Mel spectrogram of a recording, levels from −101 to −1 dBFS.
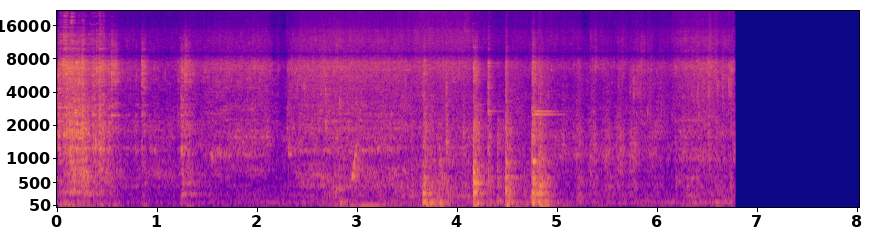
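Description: At 6.77 s the clip has a cut-off end. Whatever's sounding just stops mid-event, with no tail or natural decay, and from there to the end it's flat digital silence. What went wrong is that the final stretch of audio never got written out or played: the last buffers were lost, so the recording ends abruptly partway through a sound instead of finishing it. It's a hard truncation, not a fade.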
